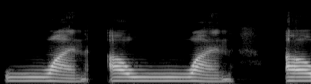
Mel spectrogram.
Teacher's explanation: It's the same pronunciation. So you hear that W a little bit of W which is the rounded lips.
